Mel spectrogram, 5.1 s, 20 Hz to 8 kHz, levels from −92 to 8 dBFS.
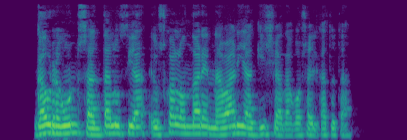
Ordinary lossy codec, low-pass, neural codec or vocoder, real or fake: MP3, 48 kbps; 7.2 kHz; none; real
